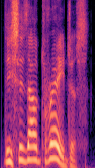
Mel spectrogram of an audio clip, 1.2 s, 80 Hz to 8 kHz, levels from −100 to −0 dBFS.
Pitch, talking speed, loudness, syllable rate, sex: 190 Hz, 150 wpm, -14 LUFS, 4.9 syllables/s, male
